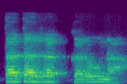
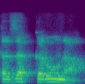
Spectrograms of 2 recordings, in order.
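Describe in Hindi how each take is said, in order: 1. यह शब्द दो 'ta' अक्षरों से शुरू होता है। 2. यह शब्द एक 'ta' अक्षर से शुरू होता है। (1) "this word has two ta's in the beginning" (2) "one ta is not spoken"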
